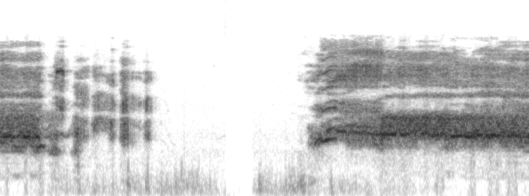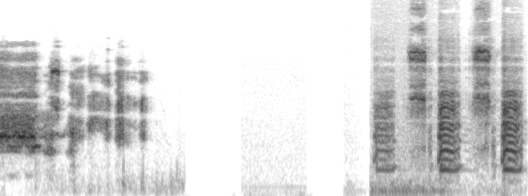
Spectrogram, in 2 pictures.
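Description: A mule brays in harsh, honking bursts, with one long rasping stretch between choppier repeated notes.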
